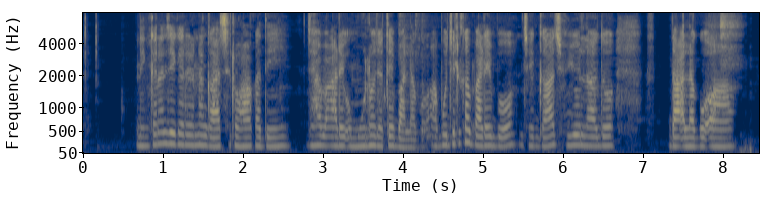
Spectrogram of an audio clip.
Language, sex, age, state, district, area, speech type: Santali, female, 18-30, West Bengal, Paschim Bardhaman, rural, spontaneous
